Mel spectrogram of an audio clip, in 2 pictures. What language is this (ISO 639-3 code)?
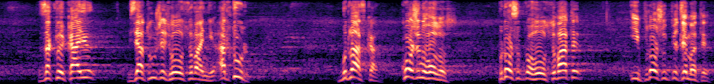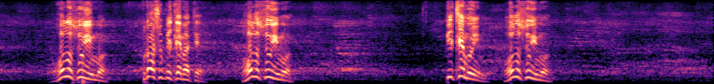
ukr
